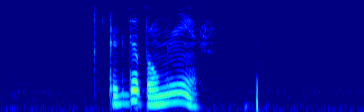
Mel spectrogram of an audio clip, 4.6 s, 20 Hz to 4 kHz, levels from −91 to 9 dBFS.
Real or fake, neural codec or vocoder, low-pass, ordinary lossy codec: real; none; 3.6 kHz; Opus, 64 kbps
